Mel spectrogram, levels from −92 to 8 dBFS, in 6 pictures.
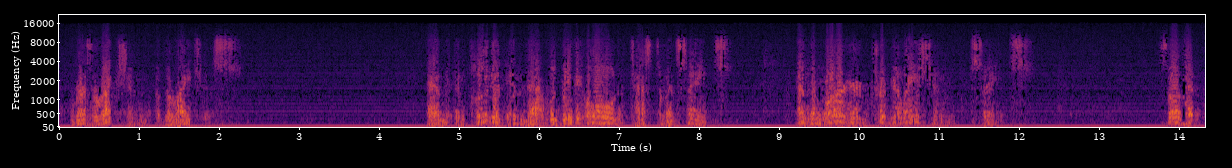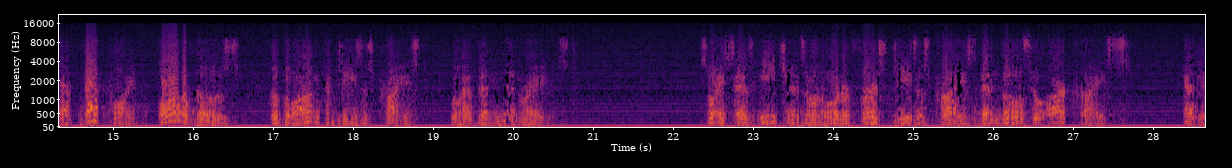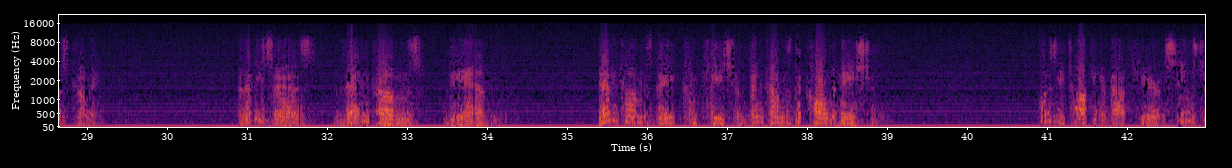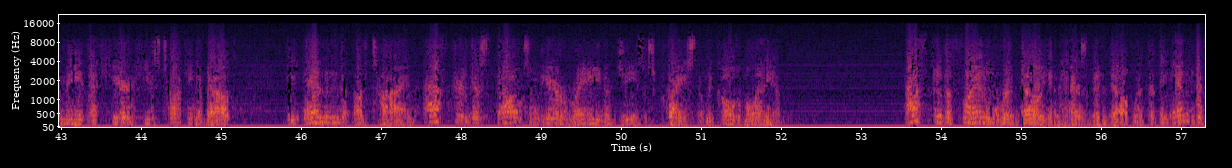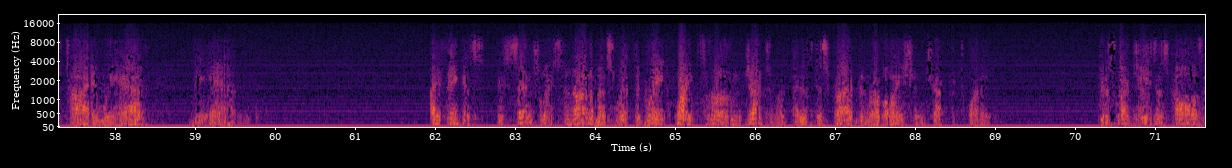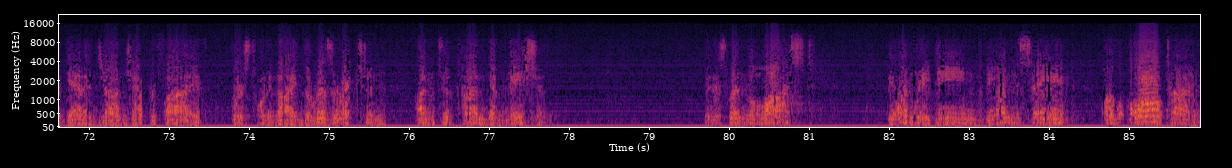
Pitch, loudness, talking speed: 65 Hz, -34 LUFS, 115 wpm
